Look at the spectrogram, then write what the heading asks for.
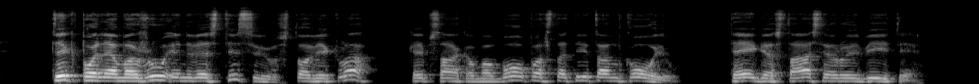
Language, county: Lithuanian, Marijampolė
